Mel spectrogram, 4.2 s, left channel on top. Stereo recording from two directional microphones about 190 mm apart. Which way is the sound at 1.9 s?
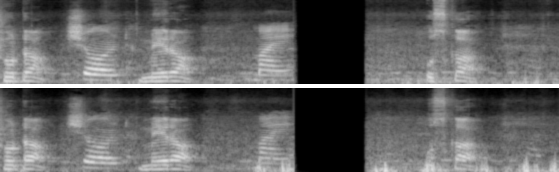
35° left (ahead or behind).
